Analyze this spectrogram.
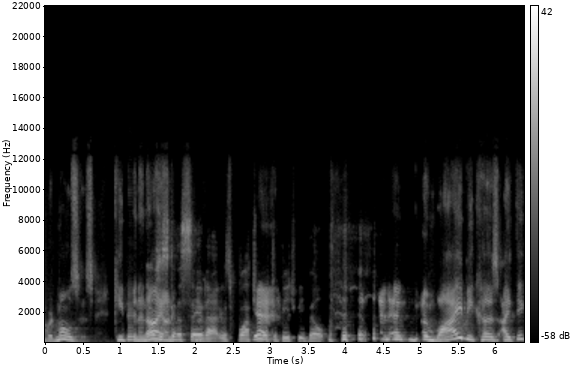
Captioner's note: laughs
